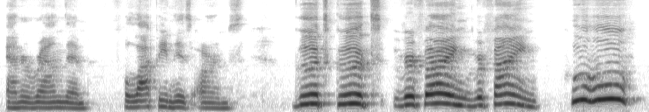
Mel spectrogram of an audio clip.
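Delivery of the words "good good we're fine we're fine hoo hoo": high crazed screeching voice. A narrator's reading. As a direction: screech it out like a madman. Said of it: "screeched Billy".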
